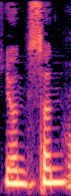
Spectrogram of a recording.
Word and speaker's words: Jansson: Jansson.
